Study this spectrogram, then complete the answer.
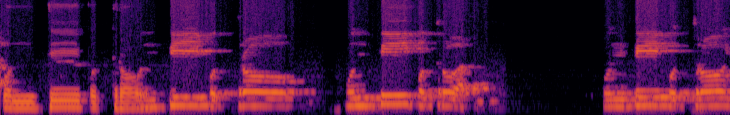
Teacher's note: इकार छोटा केला आपण करायचा नाही इकार मोठा करायचा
